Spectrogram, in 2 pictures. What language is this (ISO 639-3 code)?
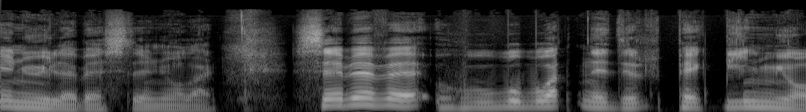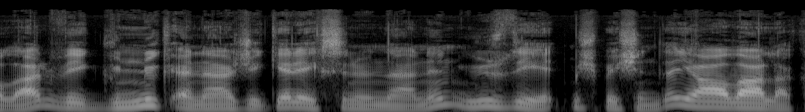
tur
